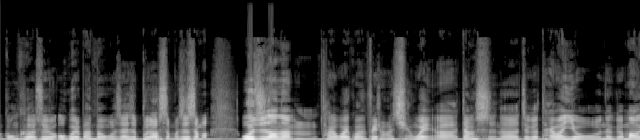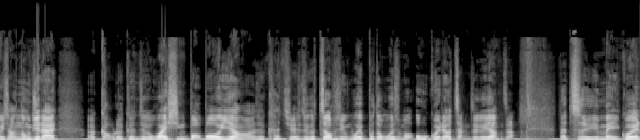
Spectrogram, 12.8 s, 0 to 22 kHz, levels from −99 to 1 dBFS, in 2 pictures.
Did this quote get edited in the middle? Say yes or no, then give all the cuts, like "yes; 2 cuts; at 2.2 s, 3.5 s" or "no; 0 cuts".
no; 0 cuts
